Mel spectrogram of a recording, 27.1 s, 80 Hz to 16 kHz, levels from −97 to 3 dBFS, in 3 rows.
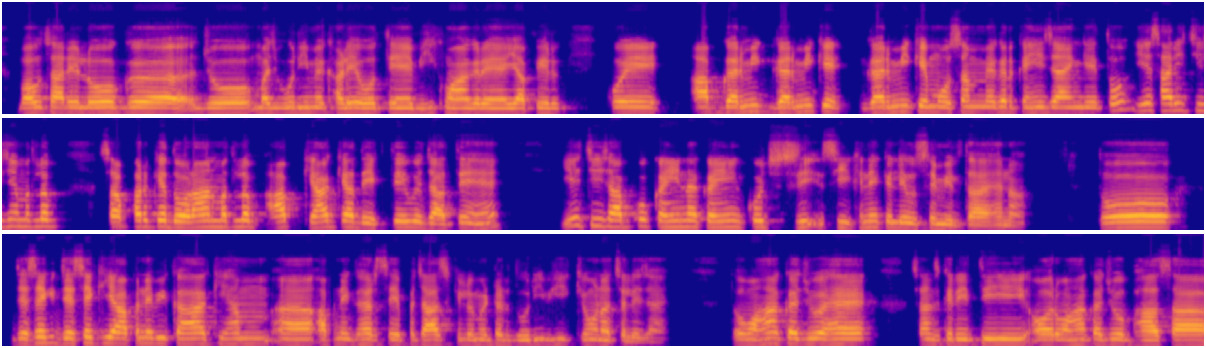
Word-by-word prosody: बहुत 155 +1 +2
सारे 160 0 +2
लोग, 160 0 +3 0.6
जो 155 +1 +3
मजबूरी 155 +1 -2
में 155 - -1
खड़े 150 0 0
होते 150 0 +1
हैं, 150 0 +1
भीख 145 +1 -10
माँग 145 0 +3
रहे 145 0 +2
हैं 145 - +2
या 145 0 +3
फिर 150 -1 -2 0.4
कोई 165 -1 +1 0.4
आप 160 0 0
गर्मी 175 +2 +2
गर्मी 165 +3 +2
के 185 - +4 0.3
गर्मी 165 +3 +2
के 175 - +2
मौसम 170 0 -2
में 170 0 -3
अगर 170 0 0
कहीं 160 +1 -3
जाएँगे, 160 0 0
तो 220 +10 -4
ये 220 - -1
सारी 215 +1 +1
चीज़ें 215 +1 -5
मतलब 215 0 -2 0.4
सफ़र 195 +3 +2
के 210 - +4
दौरान 190 +1 +4
मतलब 200 +1 0 0.2
आप 190 0 -4
क्या-क्या 190 +2 +3
देखते 165 +1 -3
हुए 190 0 -1
जाते 155 +3 0
हैं, 155 +1 -3 0.5
ये 245 - -3
चीज़ 235 -2 -5
आपको 205 +2 +1
कहीं 195 0 +1
न 205 0 +2
कहीं 195 +1 +1
कुछ 200 - -2
सी 390 -5 -4
सीखने 180 +1 -4
के 185 - -4
लिए 175 -1 -1
उससे 160 0 -3
मिलता 135 -2 -1
है। 125 - -5
है 130 - -5
ना? 125 -3 -7 0.6
तो 185 +1 +5 0.3
जैसे 175 +3 +2
कि 195 - -7
जैसे 180 +1 +2
कि 190 +1 -5
आपने 185 +1 +1
भी 185 0 -2
कहा 175 0 +2
कि 175 - -10
हम 175 +1 -6 0.2
अ, 160 0 +2
अपने 170 +2 -3
घर 160 +1 -1
से 160 +1 -4
50 155 0 +1
किलोमीटर 155 -1 -6
दूरी 150 - -7
भी 320 +1 -10
क्यों 160 0 -5
ना 145 - +1
चले 125 -3 -7
जाएँ, 120 -1 -13 0.5
तो - - -2
वहाँ 160 +3 +2
का 175 - +5
जो 175 0 +1
है, 170 +1 +4 0.4
संस्कृति 165 +1 -2
और 160 0 +2
वहाँ 155 +1 0
का 165 - -2
जो 165 - 0
भाषा, 145 +1 +1
165 Hz, 200 wpm, -23 LUFS, 155-185 Hz, 0.6 s, तो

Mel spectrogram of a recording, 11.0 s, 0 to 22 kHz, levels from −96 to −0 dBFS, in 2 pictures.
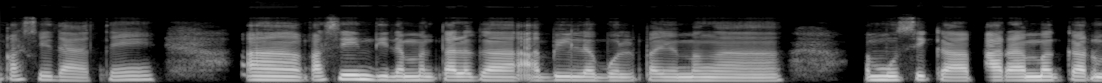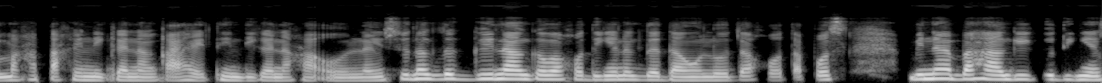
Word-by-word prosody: kasi 180 0 -7
dati, 170 +4 -6 0.4
ah, 175 -2 +2
kasi 175 +6 +1
hindi 200 -3 +3
naman 165 -1 0
talaga 160 -1 0
available 155 -1 -2
pa 155 - -4
'yong 150 -1 -2
mga 150 -1 -1 0.6
musika, 170 -3 0
para 160 +1 +1
magka 160 +1 +3
makapakinig 165 0 -2
ka 160 - -1
ng 155 -1 -1
kahit 155 -1 -3
hindi 155 -3 0
ka 155 - -2
naka-online, 145 0 -3
so 210 +6 -3 0.2
ginagawa 210 0 +4
ko 190 -2 -3
din, 180 +1 +1
nag-da-download 160 -3 0
ako, 160 -3 -10
tapos 185 +4 -5 0.3
binabahagi 210 -3 +4
ko 195 - -2
din 180 -1 +1
165 Hz, 170 wpm, -23 LUFS, 155-185 Hz, 0.6 s, ginagawa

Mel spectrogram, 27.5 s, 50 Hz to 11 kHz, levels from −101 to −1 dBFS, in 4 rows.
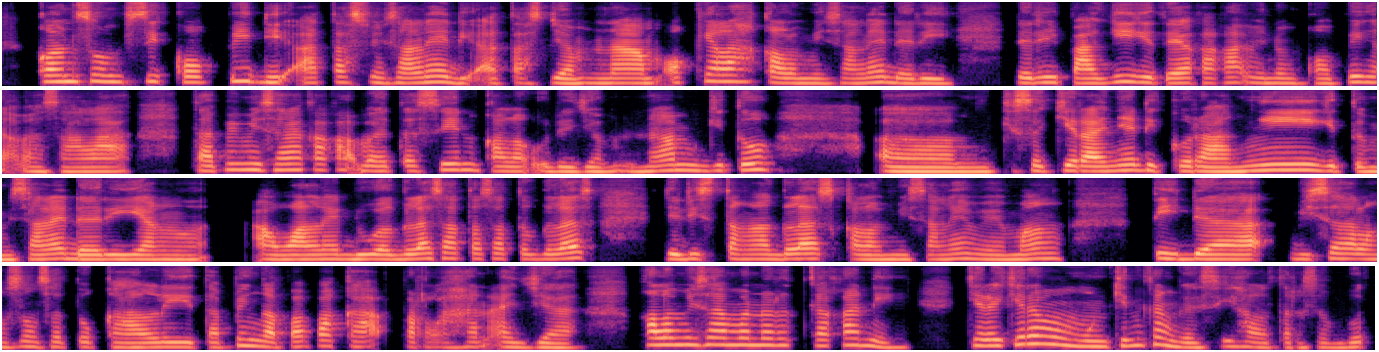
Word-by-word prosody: konsumsi 240 0 +3
kopi 215 +3 -1
di 210 -1 0
atas, 210 +2 0
misalnya 200 +2 +1
di 185 -2 -4
atas 175 0 -3
jam 180 -1 0
6. 180 0 +3
Okelah 245 +2 +1
kalau 190 -2 +2
misalnya 180 +3 -3
dari 175 -1 -1 0.3
dari 200 +1 0
pagi 190 +4 +1
gitu 185 -1 +1
ya 190 - -3
Kakak 200 +2 -3
minum 185 -2 -4
kopi 175 +6 -3
nggak - - -7
masalah. 165 -1 -1 0.3
Tapi 200 +5 -1
misalnya 230 0 +1
Kakak 225 -1 -2
batasin 195 +5 -1
kalau 180 -3 -2
udah 165 0 -2
jam 165 0 -1
6 195 +4 -1
gitu, 220 +4 0 0.6
mmm, 165 -2 +3
sekiranya 190 +1 +4
dikurangi 195 +2 +3
gitu. 170 -1 -3
Misalnya 175 +3 +2 0.2
dari 175 0 +1
yang 170 -1 0 0.3
awalnya 175 0 +3
2 175 0 +2
gelas 200 +4 +2
atau 205 -1 -2
1 195 -1 -5
gelas 205 +5 +3 0.3
jadi 185 -1 +1
1/2 180 -1 0
gelas, 195 +1 +5
kalau 175 -3 -1
misalnya 170 +3 -3
memang 180 +3 -1 0.5
tidak 180 -3 +3
bisa 190 +3 +3
langsung 185 +2 -2
1 185 -1 -8
kali, 180 +1 0
tapi 180 +7 -3
nggak 185 -3 +1
papa, 200 +3 0
Kak, 190 -1 -2
perlahan 185 0 -6
aja. 170 -3 -2 0.3
Kalau 265 +1 +6
misalnya 270 0 +2
menurut 255 -1 -1
Kakak 230 +3 -1
nih 170 -6 -4 0.3
kira-kira 240 +6 +2
memungkinkan 240 0 0
nggak 175 -1 -2
sih 210 - -6
hal 185 -3 -4
tersebut? 170 +1 -7
185 Hz, 155 wpm, -22 LUFS, 175-215 Hz, 0.6 s, Kalau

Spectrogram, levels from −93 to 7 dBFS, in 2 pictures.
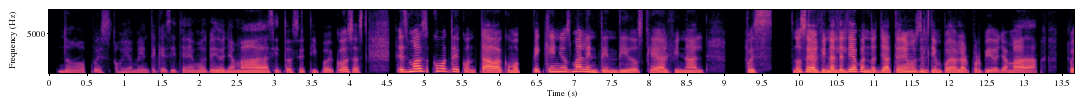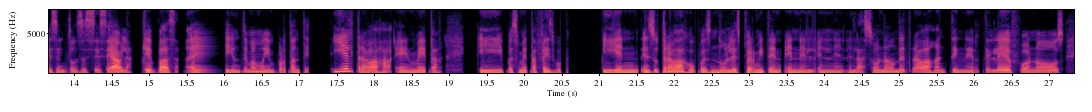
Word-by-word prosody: No, 225 -2 -8
pues, 230 -7 -13
obviamente 215 +1 -12
que 250 +2 -10
sí 215 -3 -11
tenemos 200 +1 -8
videollamadas 195 -2 -2
y 205 - -6
todo 190 -1 -7
ese 195 +1 -9
tipo 200 0 -8
de 185 -1 -5
cosas. 225 -4 -2 0.4
Es 255 0 +1
más, 320 +3 +5
como 330 -1 +1
te 285 -1 0
contaba, 225 -3 +2
como 210 +1 -1 0.2
pequeños 260 +1 0
malentendidos 195 -9 +1
que 220 -1 -1
al 195 0 +1
final, 195 0 -3 0.6
pues, 235 0 -2 0.3
no 235 0 +2
sé, 255 +1 +5
al 240 -1 +7
final 235 0 +4
del 235 0 +3
día 270 0 +6
cuando 240 -6 +2
ya 210 +1 +3
tenemos 240 +2 +2
el 235 -3 0
tiempo 205 -2 -1
de - - +2
hablar 205 -2 +1
por 190 0 -6
videollamada, 200 -1 -1 0.4
pues, 200 0 -3
entonces 185 -2 -6
se 180 0 -7
se 175 - -1
habla. 195 -8 +5 0.2
¿Qué 245 -2 +3
pasa? 210 -4 +3
Hay 230 +1 -3 0.2
un 230 -1 0
tema 245 -1 -1
muy 245 -1 +1
importante 220 -1 -4 0.3
y 275 +4 +3
él 320 -1 +4
trabaja 200 -6 0
en 205 0 -1
Meta 205 -2 -1 0.5
y 230 -1 +2
pues 210 -3 -4
Meta 195 -1 -1
Facebook 190 -2 -1 0.5
y 225 0 +4
en 225 0 +4
en 230 +1 +3
su 240 - 0
trabajo, 245 -2 +4
pues, 210 0 0
no 210 -1 +2
les 195 -2 +2
permiten 205 -1 +1
en 205 -1 0
el 190 -1 -2
en 195 -1 -3
el 185 -1 -4
en 190 -1 -4
la 170 +1 -5
zona 220 +3 -1
donde 245 0 +1
trabajan 225 -3 -1
tener 195 -3 -3
teléfonos 210 0 0
210 Hz, 180 wpm, -25 LUFS, 195-235 Hz, 0.6 s, al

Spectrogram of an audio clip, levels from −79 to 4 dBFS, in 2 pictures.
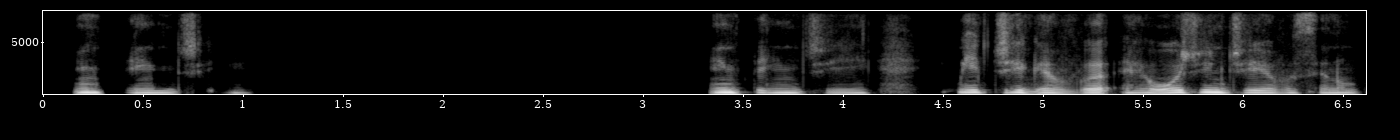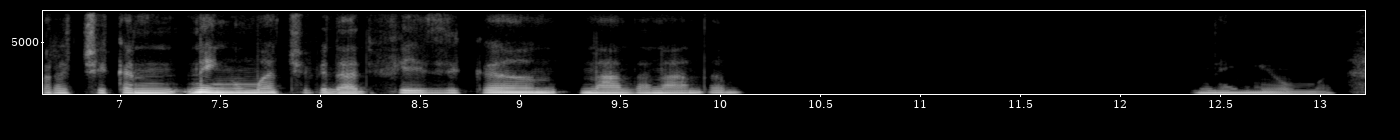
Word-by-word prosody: Entendi. 170 -5 -1 2.3
Entendi, 180 -4 +2 0.5
me 210 0 +6
diga, 200 -3 +1
vo 150 +1 -4 0.2
eh, 175 0 -4
hoje 205 +6 +5
em 205 - +10
dia 185 0 0
você 175 +1 -8
não 170 0 -3
pratica 185 +2 -8
nenhuma 190 +3 +3
atividade 160 -8 -7
física, 185 +4 -6 0.4
nada, 175 -1 -4
nada? 190 +3 -8 2.3
Nenhuma. 175 -5 -11
175 Hz, 80 wpm, -21 LUFS, 170-195 Hz, 2.3 s, em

